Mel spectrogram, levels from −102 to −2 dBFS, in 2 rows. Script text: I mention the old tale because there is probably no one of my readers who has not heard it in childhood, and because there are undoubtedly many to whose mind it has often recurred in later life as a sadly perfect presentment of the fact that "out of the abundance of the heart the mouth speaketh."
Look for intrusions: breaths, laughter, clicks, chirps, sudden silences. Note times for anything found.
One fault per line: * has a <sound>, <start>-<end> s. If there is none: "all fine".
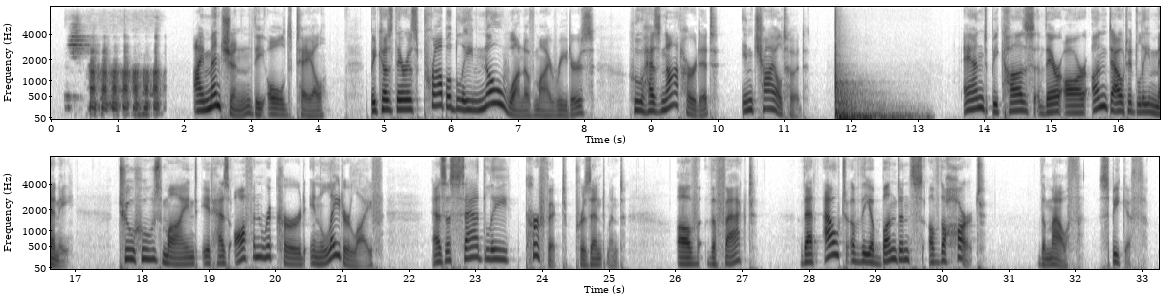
* has a laugh, 0.2-1.8 s
* has a thud, 11.8-13.3 s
